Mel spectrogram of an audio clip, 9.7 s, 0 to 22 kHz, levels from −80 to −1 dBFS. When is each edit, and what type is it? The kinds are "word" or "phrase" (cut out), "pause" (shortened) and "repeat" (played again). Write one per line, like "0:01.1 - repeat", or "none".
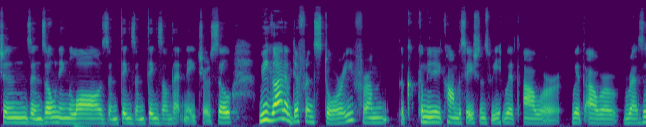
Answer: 0:02.0 - repeat
0:04.3 - word
0:07.5 - word
0:08.5 - pause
